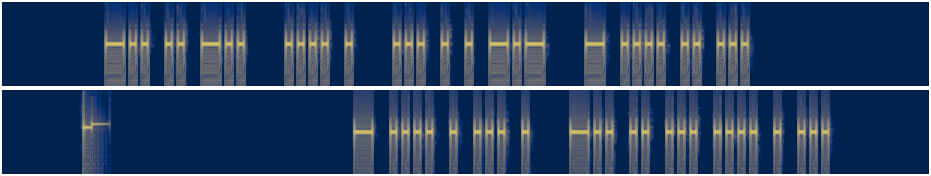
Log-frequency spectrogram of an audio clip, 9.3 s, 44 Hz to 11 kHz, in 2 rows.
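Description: Rapid Morse code at 40 words per minute: a single steady mid-pitched tone keyed in quick dits and dahs, sent in two bursts separated by a short pause with one brief click.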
